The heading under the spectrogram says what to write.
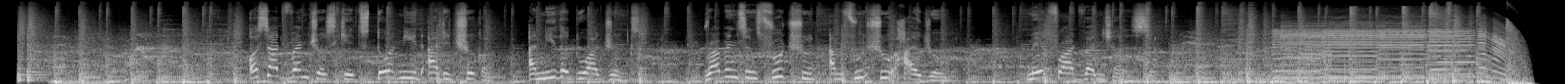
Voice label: Fruit Shoots, Zambian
